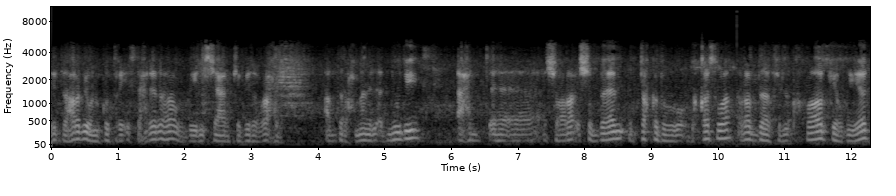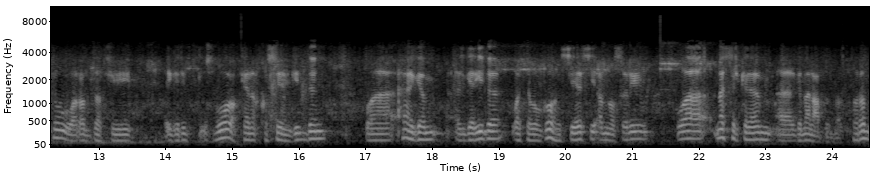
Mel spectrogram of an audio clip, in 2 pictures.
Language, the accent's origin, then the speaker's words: Arabic; Egypt; دايما عندنا في مصر ظاهرة ثورة إلا خمسة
